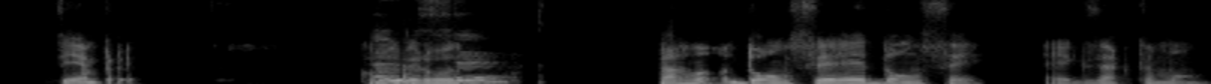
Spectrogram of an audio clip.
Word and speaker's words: danser: Danser. Très bien. Danser. Exact. Siempre. Va a funcionar en un 100%. Danser. D'accord? Pas danser, danser. N'oublie pas A-N, on. Igual, A-N. Lo vamos a pronunciar como on.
